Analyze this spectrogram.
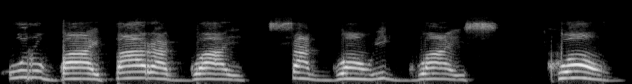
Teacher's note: não é três vogais não são três sons uma semivogal uma vogal e outra semivogal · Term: tritongos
